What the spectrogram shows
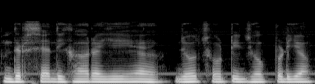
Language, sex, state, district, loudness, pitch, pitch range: Hindi, male, Haryana, Charkhi Dadri, -14 LUFS, 125 Hz, 120-125 Hz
